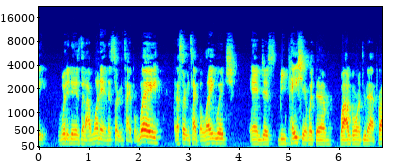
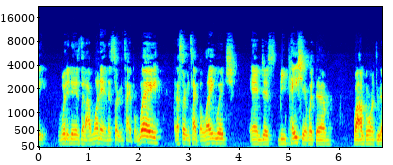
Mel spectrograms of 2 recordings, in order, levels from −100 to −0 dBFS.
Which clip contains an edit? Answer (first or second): first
